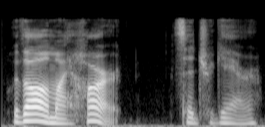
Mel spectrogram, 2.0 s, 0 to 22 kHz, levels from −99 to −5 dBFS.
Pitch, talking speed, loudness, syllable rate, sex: 155 Hz, 180 wpm, -16 LUFS, 4.8 syllables/s, female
